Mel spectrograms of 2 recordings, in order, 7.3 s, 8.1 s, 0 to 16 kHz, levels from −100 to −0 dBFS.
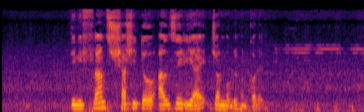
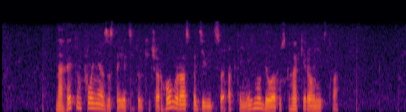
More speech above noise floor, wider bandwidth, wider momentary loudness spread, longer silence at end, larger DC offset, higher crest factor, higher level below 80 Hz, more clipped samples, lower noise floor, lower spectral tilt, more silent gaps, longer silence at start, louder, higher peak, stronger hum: second, 30 dB vs 36 dB; first, 11.5 kHz vs 7.6 kHz; first, 21 LU vs 12 LU; second, 0.1 s vs 1.4 s; neither; about the same, 18 dB vs 22 dB; first, -54 dBFS vs -68 dBFS; neither; second, -56 dBFS vs -71 dBFS; about the same, -5 dB/octave vs -6 dB/octave; neither; second, 0.5 s vs 1.1 s; first, -26 LUFS vs -36 LUFS; first, -10 dBFS vs -14 dBFS; neither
